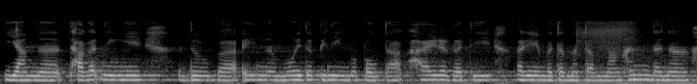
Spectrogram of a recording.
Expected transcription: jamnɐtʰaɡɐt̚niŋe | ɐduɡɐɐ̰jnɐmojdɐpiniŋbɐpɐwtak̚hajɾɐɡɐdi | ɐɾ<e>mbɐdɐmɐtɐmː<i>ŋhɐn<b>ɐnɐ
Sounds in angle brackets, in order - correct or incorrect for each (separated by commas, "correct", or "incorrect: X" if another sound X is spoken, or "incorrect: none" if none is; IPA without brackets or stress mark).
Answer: correct, incorrect: a, incorrect: d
